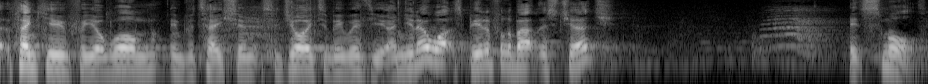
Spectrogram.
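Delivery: ordinary talk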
